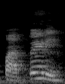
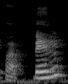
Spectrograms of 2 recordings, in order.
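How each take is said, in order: First: Said in the usual way. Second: "papel" with the final "pel" punched higher; stress on the E. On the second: Shown as a demonstration. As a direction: hit the E of "papel", lifting the pitch. (acento marcado en la E de "papel") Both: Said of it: "la fuerza de la voz en la E".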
